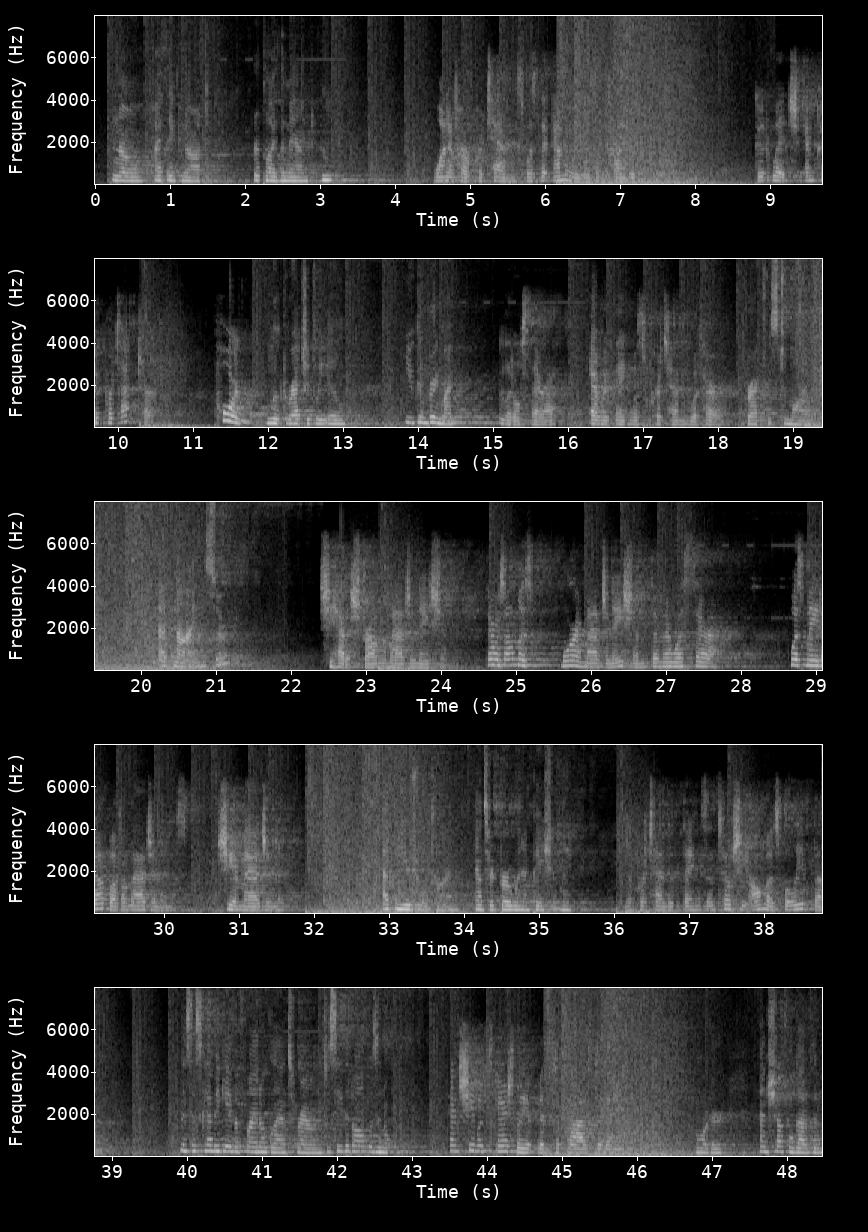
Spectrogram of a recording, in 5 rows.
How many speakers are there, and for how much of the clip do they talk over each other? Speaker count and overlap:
two, no overlap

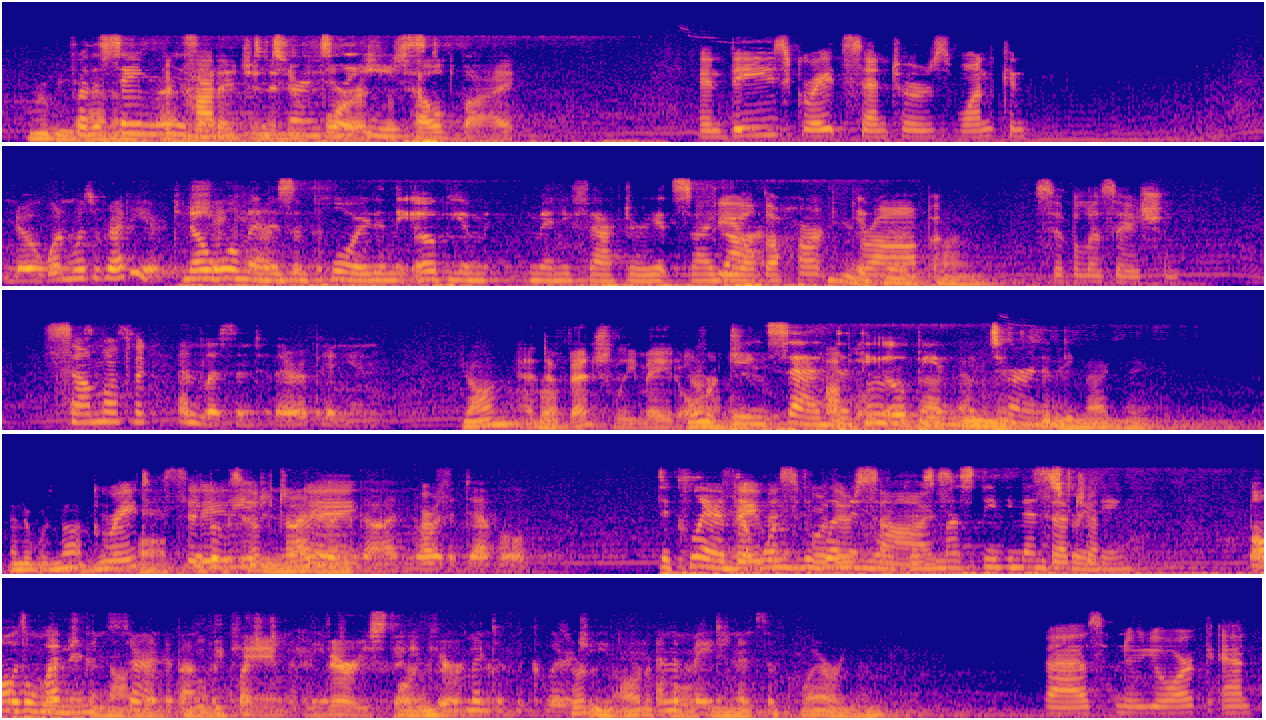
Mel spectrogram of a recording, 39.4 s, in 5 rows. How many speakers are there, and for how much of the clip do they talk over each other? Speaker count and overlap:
five, about 48%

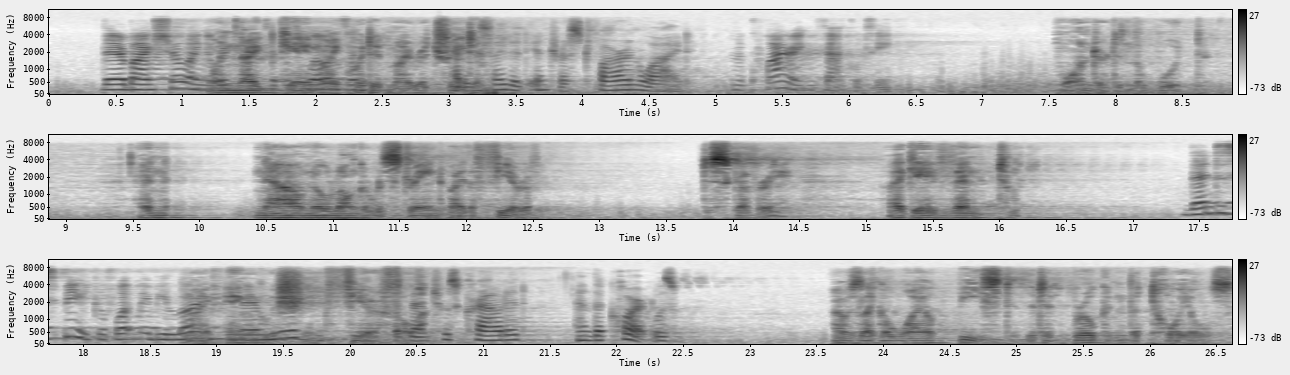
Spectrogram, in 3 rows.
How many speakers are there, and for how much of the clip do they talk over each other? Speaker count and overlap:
three, about 12%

